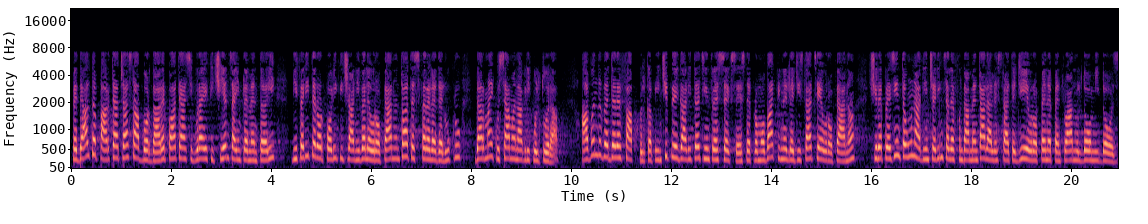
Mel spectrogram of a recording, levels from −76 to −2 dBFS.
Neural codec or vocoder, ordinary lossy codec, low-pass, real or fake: none; none; 7.2 kHz; real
